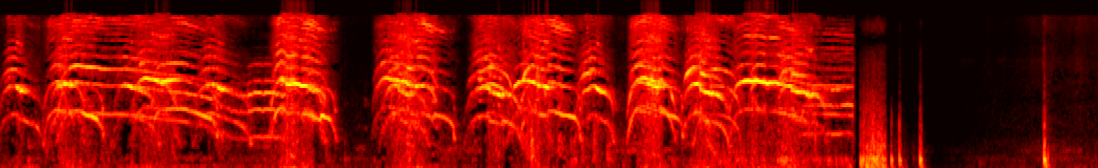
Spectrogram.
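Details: A group of unruly kittens crying in rapid, overlapping bursts of high, wavering meows for about eight seconds, then falling almost silent apart from a couple of soft clicks near the end.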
